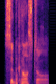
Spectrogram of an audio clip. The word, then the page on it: subcostal: British English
